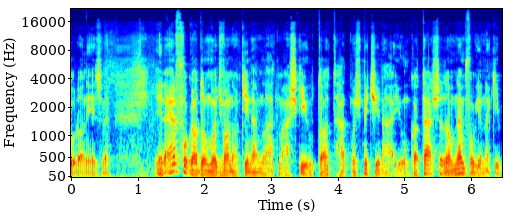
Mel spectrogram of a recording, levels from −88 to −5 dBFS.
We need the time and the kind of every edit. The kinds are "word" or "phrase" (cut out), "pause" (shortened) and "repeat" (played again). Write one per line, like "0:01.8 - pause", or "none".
none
